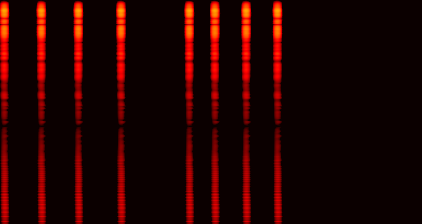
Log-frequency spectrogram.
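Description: Menu clicks tick several times.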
